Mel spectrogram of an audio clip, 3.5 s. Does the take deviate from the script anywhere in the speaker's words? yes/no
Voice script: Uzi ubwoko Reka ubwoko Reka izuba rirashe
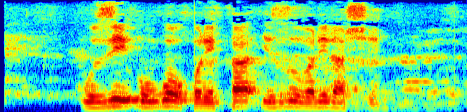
yes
